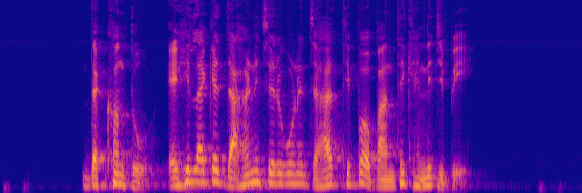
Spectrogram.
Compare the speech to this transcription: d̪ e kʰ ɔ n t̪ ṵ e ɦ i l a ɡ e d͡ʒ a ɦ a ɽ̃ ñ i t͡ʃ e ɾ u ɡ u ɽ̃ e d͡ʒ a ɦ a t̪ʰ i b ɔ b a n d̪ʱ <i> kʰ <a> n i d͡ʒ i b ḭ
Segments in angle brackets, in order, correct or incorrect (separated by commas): correct, incorrect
